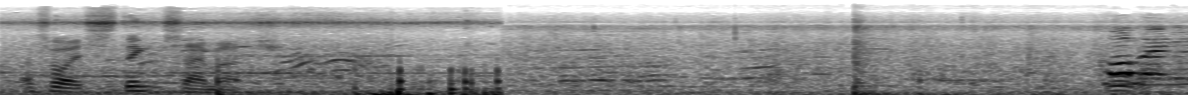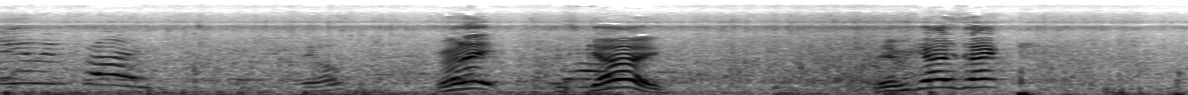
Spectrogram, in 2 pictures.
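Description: Water splashes and rushes close by.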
